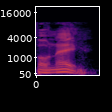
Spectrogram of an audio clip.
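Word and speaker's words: φωνή: Actually, it's pronounced phoné.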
